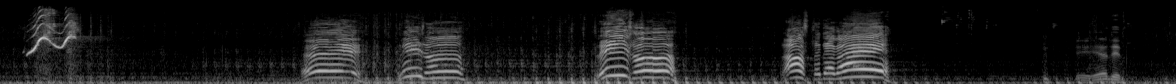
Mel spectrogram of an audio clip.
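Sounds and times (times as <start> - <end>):
low hum: 0.0 - 11.7
person giving a calling whistle to summon a Bulldog tractor driver: 0.2 - 1.1
speech: 7.8 - 9.0, 11.0 - 11.3.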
